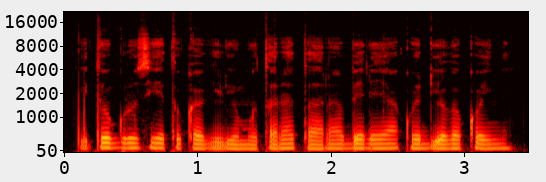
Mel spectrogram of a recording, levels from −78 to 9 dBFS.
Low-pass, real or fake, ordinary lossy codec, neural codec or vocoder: none; fake; none; vocoder, 44.1 kHz, 128 mel bands every 512 samples, BigVGAN v2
